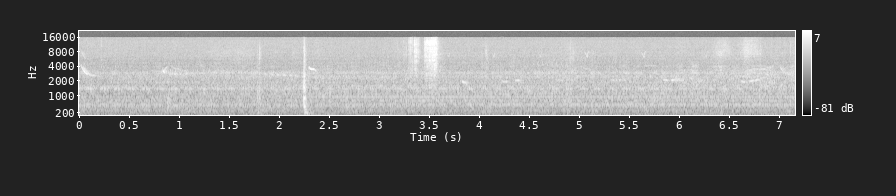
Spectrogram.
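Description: Vehicle engine idling, a steady hum, with a few short high chirps and one sharp click about two seconds in.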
